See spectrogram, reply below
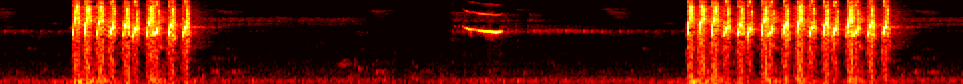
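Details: Javan fulvetta (wergan jawa) in ngebren rattling mode, recorded to train other songbirds: two long, rapid pulsed rattles lasting about a second each, separated by a single thin downslurred whistle.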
